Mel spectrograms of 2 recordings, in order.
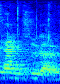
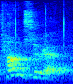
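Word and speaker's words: Tang Soo Do: And a lot of people say Tang Sudo. You hear it all the time. It's Tong Sudo.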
